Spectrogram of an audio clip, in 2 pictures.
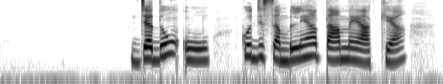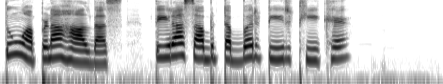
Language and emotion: Punjabi, neutral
